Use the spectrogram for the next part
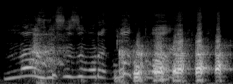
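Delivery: slow, loud, laughing mock denial; hammed-up guilty excuse. Streamer voicing a caught character, mock denial. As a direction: ham up a caught pervert's excuse.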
